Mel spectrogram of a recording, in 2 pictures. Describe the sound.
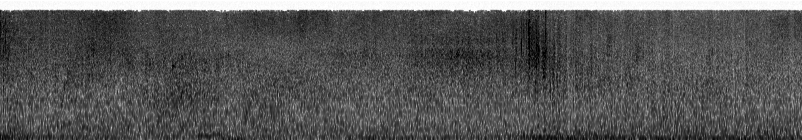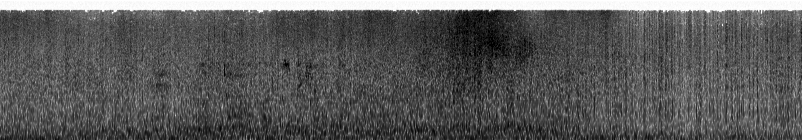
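Rocket liftoff: a loud, dense roar of engine thrust with deep rumble that holds steady for the whole stretch, broken by a few rough crackling surges.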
